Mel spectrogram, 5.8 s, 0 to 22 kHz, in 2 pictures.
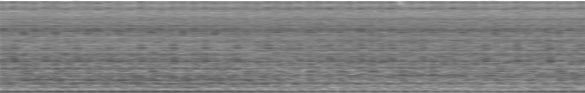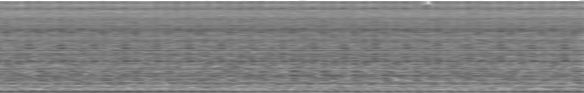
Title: ticking noise sdv6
